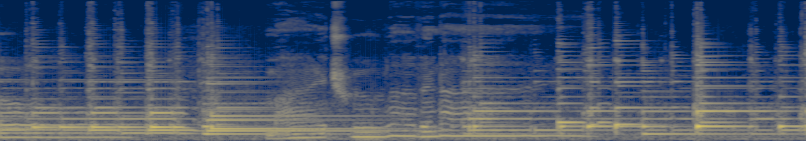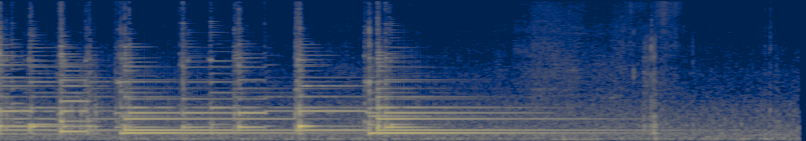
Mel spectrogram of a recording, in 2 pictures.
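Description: Ukulele picking out the closing melody of a slow folk ballad, with a man's voice holding the last sung words over roughly the first few seconds. It ends on a chord at about twelve seconds in that rings and fades away, followed by one faint pluck.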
